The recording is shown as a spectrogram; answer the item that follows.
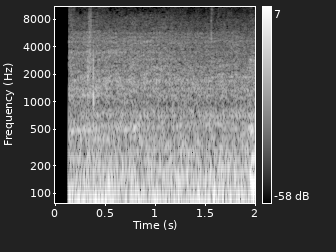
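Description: Steady low vehicle rumble with no distinct events.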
